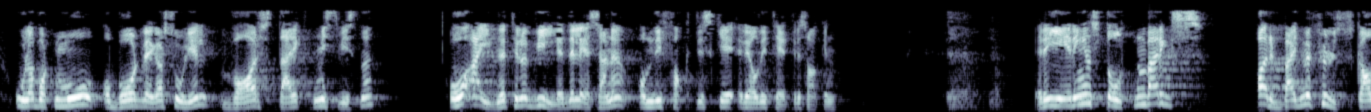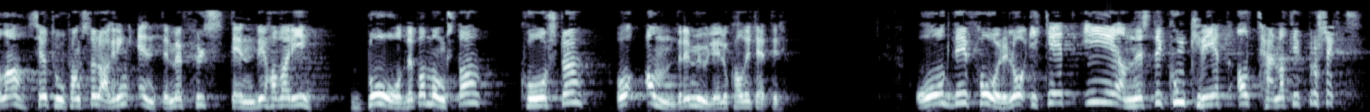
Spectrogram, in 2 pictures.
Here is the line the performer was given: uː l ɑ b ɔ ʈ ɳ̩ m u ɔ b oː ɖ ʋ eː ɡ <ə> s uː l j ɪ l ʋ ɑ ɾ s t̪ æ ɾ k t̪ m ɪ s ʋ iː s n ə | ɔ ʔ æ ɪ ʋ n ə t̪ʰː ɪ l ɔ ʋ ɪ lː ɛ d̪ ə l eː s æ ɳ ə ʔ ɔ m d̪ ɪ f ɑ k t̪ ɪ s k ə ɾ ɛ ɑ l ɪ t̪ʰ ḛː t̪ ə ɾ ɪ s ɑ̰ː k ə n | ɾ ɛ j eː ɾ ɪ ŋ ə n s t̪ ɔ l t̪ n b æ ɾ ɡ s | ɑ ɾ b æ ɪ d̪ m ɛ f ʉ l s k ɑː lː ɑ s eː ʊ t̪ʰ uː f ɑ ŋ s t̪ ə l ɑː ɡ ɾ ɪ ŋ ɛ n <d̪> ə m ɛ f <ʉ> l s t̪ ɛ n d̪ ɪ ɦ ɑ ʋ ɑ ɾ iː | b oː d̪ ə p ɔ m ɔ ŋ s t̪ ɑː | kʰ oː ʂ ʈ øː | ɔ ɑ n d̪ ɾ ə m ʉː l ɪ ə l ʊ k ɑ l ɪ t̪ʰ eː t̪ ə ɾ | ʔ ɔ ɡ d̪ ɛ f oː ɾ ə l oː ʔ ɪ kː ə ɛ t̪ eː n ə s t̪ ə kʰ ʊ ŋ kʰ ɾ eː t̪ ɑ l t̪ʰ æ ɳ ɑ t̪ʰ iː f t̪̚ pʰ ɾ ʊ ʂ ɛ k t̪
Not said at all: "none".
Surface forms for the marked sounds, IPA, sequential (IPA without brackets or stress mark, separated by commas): ɑ, t̪, ʉ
